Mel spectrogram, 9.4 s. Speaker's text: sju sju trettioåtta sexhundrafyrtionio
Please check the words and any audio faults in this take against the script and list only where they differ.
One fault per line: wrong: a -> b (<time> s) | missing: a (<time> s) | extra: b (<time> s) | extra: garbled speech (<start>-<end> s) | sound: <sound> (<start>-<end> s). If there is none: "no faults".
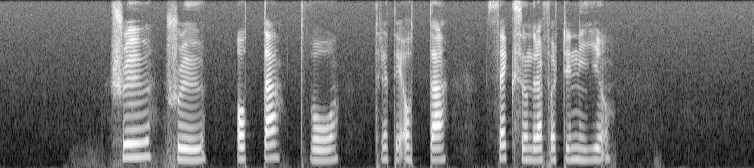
extra: åtta två (2.9 s)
